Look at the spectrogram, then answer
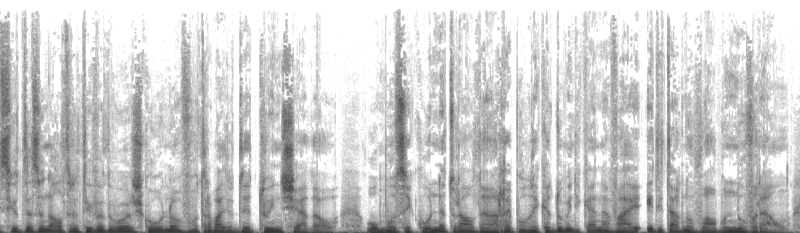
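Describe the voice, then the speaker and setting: A man with a European Portuguese accent talks at a very fast pace, hardly pausing, with a fairly low pitch and ordinary pitch variation. His loudness stays very even, and there is noticeable background noise. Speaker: radio music show host. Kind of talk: radio presenting between songs. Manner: formal.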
